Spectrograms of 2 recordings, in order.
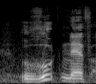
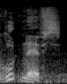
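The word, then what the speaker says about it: Rudņevs: Das erinnert mich so ein bisschen natürlich auch an unseren Spieler Rudnev, der definitiv Rudnev ausgesprochen wird, ohne das S, aber alle sagen Rudnevs.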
